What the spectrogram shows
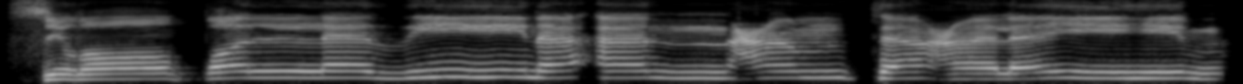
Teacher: pengucapan huruf dzal selain makhrajnya di ujung lidah dengan gigi seri atas, juga sifat hurufnya harus dijaga.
